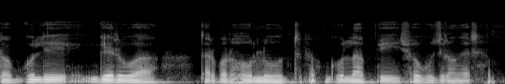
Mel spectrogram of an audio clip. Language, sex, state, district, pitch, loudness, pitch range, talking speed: Bengali, male, Tripura, West Tripura, 100 Hz, -15 LUFS, 100-105 Hz, 85 wpm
